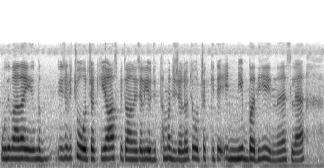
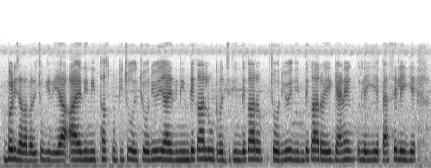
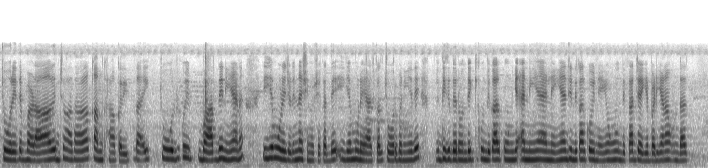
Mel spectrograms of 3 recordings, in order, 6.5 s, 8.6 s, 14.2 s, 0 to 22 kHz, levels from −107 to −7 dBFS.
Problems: none marked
